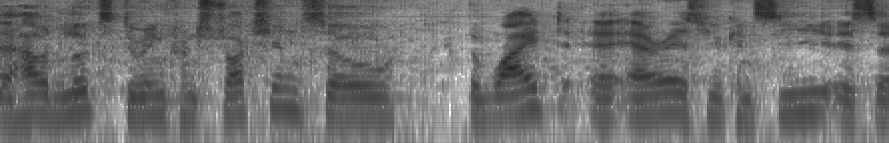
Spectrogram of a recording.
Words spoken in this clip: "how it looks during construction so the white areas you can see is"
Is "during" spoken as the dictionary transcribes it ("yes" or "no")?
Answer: no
